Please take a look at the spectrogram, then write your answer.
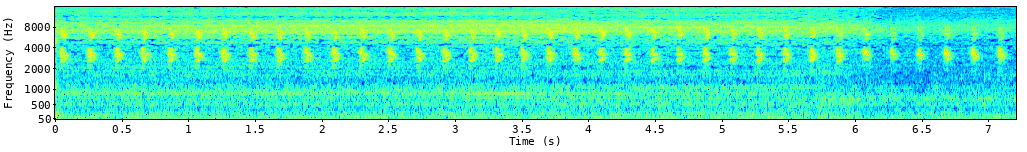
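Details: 2007 Cadillac Escalade: sharp high-pitched chirp about 2.5 times a second, speeding up with engine revs, still present with all belts removed; source undetermined.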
